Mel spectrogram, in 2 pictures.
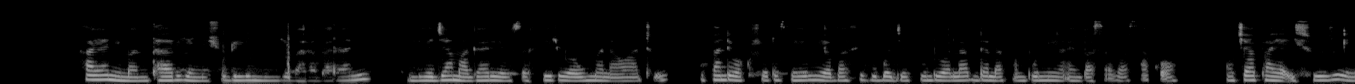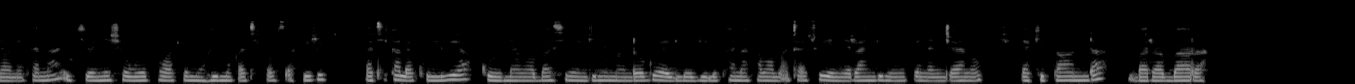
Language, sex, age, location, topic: Swahili, female, 18-24, Nairobi, government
